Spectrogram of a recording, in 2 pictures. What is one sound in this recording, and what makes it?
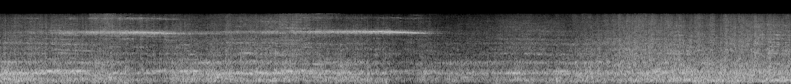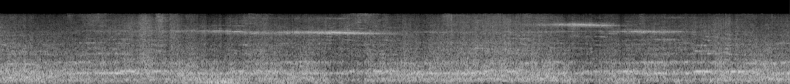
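Metal wheels squeal high and shrill against the rails.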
